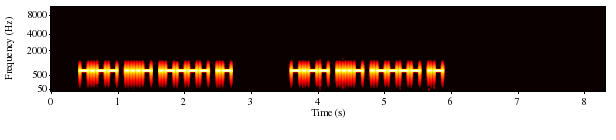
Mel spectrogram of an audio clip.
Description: Morse code, heard as a keyed tone, about 27 wpm, 700 Hz. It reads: YV1A YV1A
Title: DXCC-100 Call Signs - 4 Characters - Repeated 2x - 28wpm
